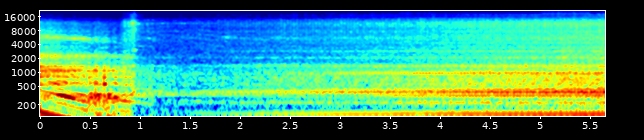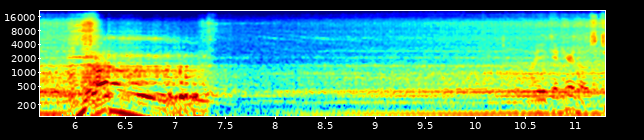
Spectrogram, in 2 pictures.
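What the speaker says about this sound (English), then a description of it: "put it in the different modes so I can just hear the exhaust change." A yellow 2017 Ferrari 488 Spider with a turbocharged engine idles loudly up close, then revs sharply twice and falls back to a steady rumble while the exhaust modes are switched.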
